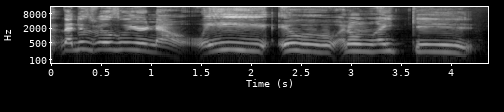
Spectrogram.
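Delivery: slow, high, grossed-out whine. Real, not acted. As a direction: drawl it out, disgusted. Realizing awkward wording.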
